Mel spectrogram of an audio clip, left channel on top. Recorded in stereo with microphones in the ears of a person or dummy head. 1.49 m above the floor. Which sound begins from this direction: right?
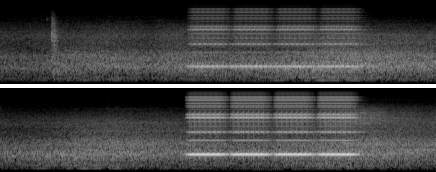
An alarm, at 1.9 s.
